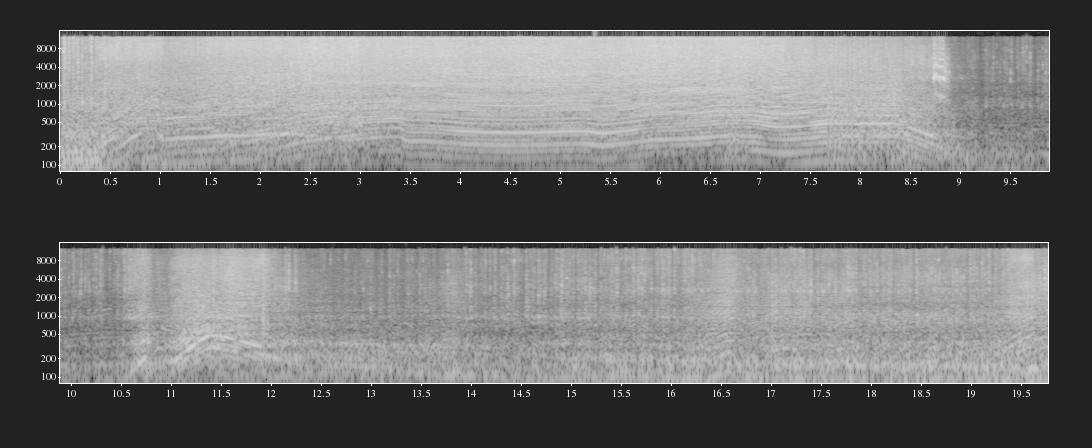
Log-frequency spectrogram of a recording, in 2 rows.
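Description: V8 Ford Capri drag car doing a burnout: the engine held at high revs, its pitch wavering, over the hiss of the spinning rear tyres, cut off suddenly about nine seconds in. A couple of seconds later one rev rises and falls, then the V8 settles to a steady idle that slowly grows louder as the car comes closer.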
